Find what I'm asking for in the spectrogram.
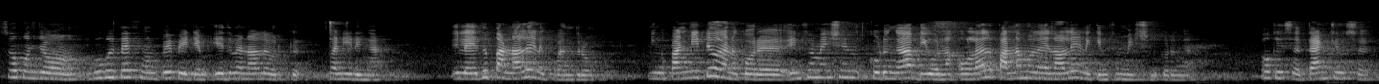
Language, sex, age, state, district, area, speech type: Tamil, female, 30-45, Tamil Nadu, Cuddalore, rural, spontaneous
